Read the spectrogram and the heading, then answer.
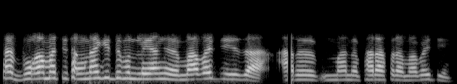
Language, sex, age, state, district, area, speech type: Bodo, female, 45-60, Assam, Udalguri, urban, conversation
